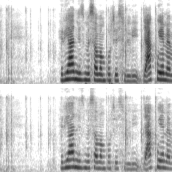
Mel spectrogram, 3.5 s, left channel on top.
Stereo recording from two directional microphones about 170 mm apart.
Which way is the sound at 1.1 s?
30° left (ahead or behind).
